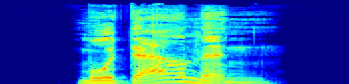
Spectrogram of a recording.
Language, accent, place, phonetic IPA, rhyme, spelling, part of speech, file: German, Germany, Berlin, [moˈdɛʁnən], -ɛʁnən, modernen, adjective, De-modernen.ogg
- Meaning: inflection of modern: 1. strong genitive masculine/neuter singular 2. weak/mixed genitive/dative all-gender singular 3. strong/weak/mixed accusative masculine singular 4. strong dative plural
